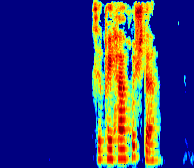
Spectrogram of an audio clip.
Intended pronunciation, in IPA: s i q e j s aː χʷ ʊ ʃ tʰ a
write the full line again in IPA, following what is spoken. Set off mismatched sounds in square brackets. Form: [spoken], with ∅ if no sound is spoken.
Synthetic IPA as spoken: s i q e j [ħ] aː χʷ ʊ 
